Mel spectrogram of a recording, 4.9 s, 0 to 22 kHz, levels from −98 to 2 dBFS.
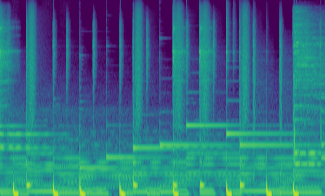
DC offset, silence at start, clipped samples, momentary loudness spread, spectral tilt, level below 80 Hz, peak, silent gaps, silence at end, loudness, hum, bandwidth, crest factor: under 0.1%; 0 s; under 0.1%; 4 LU; -5 dB/octave; -20 dBFS; 0 dBFS; none; 0 s; -19 LUFS; none; over 20 kHz; 16 dB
